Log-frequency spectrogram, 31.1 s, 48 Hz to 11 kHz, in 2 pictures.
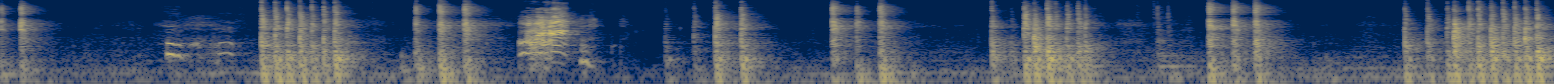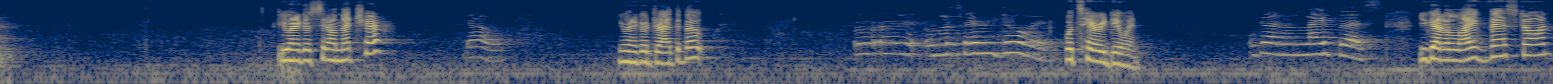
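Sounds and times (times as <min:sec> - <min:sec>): rapid tapping and knocking: 0:02.6 - 0:04.9, 0:09.9 - 0:12.9, 0:14.0 - 0:15.8
toddler vocal sounds: 0:05.2 - 0:05.9.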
